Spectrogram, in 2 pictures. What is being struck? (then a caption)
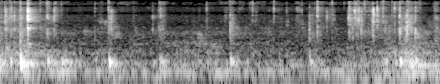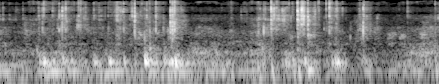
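Bar of soap cut with a knife. A utility knife held in a hand with long pink nails carves a solid green bar of soap that has been scored into a grid, cutting off small cubes. Soft, crisp clicks and short scraping ticks come in an irregular run, with dull low thumps under brief bright snaps as each piece breaks away.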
